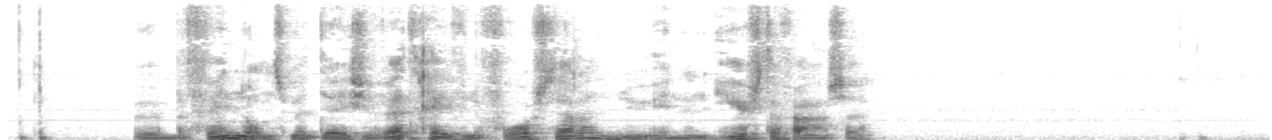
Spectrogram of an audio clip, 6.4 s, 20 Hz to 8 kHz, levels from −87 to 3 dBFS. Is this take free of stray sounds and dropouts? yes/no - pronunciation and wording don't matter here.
yes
